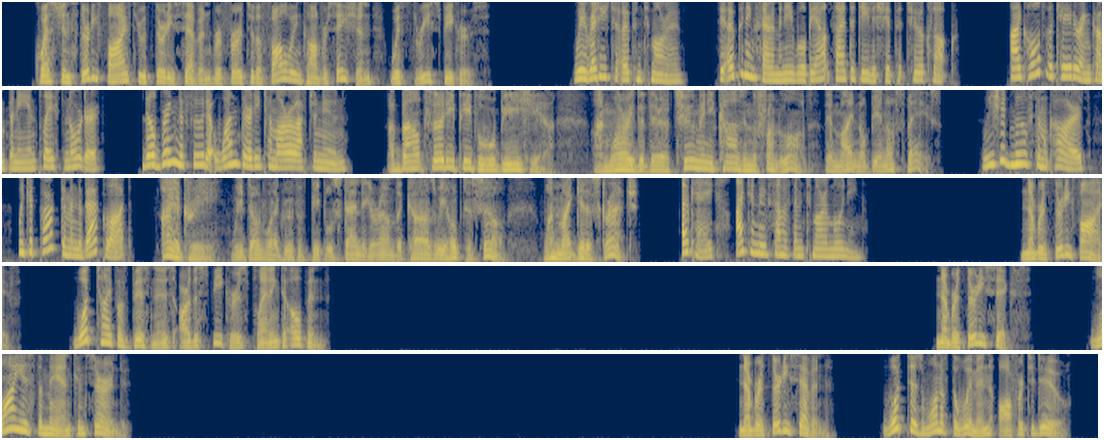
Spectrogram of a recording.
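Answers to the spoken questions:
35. A car dealership
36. There are too many cars in the front lot, so there might not be enough space
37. Move some of the cars tomorrow morning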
